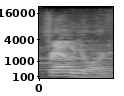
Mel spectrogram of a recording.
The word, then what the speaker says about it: Freljord: for me, PS Zombie, Fjord, I need to pronounce it. Freljord, in the Freljord.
